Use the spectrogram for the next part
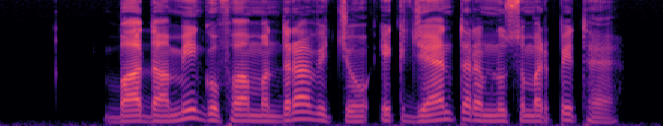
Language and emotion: Punjabi, neutral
